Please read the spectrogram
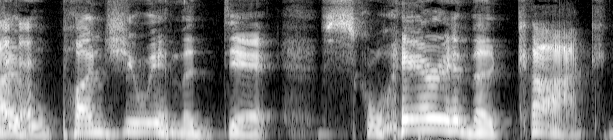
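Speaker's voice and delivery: slow, drawn-out joking threat; slow mock threat. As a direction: stretch each word out.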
